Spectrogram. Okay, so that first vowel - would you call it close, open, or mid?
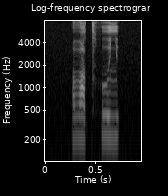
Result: mid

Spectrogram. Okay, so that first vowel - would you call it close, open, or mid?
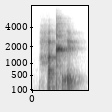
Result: open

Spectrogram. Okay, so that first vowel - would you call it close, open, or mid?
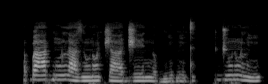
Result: open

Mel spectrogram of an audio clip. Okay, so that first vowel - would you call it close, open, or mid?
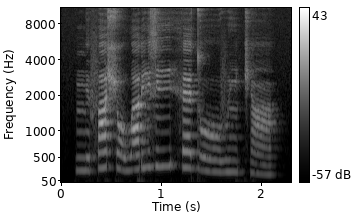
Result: close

